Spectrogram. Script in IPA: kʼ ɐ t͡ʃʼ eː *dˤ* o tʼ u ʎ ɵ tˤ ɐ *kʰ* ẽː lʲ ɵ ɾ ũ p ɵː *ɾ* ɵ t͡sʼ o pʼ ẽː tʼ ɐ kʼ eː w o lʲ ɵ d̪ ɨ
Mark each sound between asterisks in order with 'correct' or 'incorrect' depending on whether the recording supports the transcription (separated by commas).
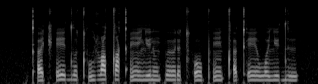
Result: incorrect, incorrect, correct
